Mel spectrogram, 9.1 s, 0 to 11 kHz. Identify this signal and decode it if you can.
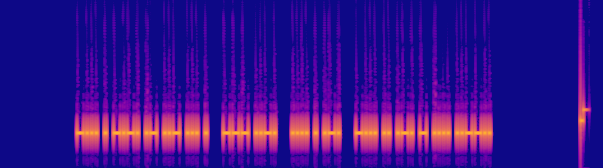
Morse code, heard as a keyed tone, about 34 wpm, 700 Hz. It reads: BECAUSE OF HER BIRTH?
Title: Sentences from Top 1000 Words - Review Part 5 - 35wpm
